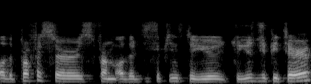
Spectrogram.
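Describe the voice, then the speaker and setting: A man with a French accent speaks at a fairly high pitch and a fairly quick pace. The sound is dry and close with no echo. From France. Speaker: teacher. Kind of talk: video call presentation and Q&A. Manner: halting, many fillers.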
